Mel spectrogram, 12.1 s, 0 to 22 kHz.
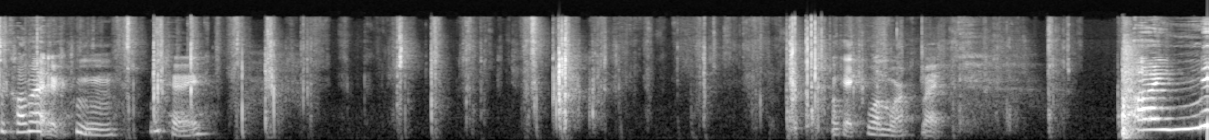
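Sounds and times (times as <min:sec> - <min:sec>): cards being shuffled: 0:00.0 - 0:10.9.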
